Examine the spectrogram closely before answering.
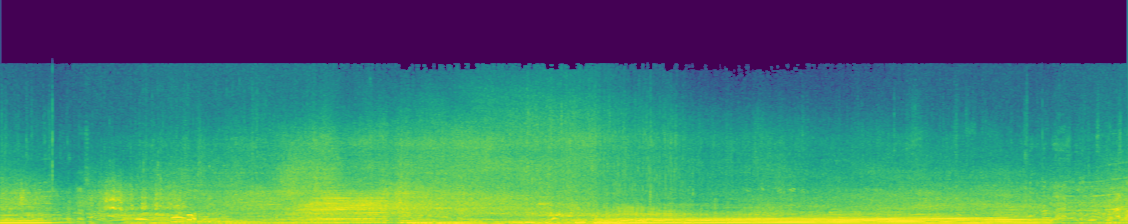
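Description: A rally car engine revs hard and roars past, rising and falling in pitch.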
